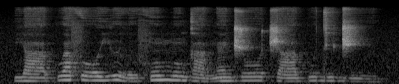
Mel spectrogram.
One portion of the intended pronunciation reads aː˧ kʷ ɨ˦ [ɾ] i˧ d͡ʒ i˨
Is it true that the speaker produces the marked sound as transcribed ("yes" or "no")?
no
